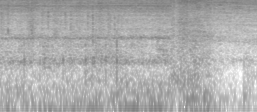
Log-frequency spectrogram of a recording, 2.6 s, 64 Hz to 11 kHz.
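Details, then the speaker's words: 2000 Honda CR125 two-stroke with a bad bog, engine off during a crankcase pressure test: a steady sharp hiss of escaping air. No head gasket bubbles; the leak was found at the crank seal under the side cover. "I'm not feeling any air from here either all right I took that cover off that's where that leak was right there"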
